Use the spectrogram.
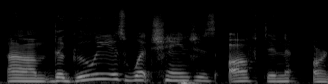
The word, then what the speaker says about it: GUI: Um it says GUI but it is pronounced guey.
